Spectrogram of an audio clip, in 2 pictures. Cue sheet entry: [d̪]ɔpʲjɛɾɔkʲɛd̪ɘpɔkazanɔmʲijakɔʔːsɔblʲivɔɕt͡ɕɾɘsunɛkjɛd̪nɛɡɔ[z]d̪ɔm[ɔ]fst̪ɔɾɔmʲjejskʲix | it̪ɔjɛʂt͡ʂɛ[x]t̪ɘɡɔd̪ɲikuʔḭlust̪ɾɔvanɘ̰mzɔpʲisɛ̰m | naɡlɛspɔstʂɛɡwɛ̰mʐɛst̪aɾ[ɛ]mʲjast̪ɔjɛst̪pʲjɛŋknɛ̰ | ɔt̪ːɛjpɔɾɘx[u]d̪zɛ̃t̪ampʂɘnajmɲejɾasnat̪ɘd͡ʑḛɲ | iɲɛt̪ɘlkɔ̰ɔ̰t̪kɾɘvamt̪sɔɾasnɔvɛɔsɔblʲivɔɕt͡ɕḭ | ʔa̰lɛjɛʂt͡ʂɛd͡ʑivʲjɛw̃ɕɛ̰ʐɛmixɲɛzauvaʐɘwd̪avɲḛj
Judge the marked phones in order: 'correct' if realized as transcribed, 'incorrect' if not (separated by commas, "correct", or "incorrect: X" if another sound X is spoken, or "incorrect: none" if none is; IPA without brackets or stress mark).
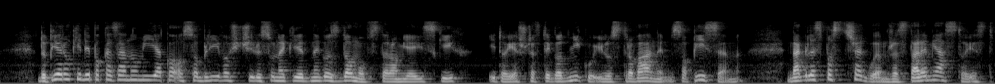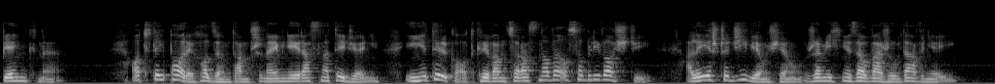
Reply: correct, correct, incorrect: u, incorrect: f, correct, incorrect: ɔ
